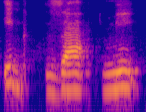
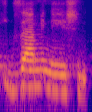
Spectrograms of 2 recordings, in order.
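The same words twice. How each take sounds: First: "Examination" slowly as ex, a, mi, na, tion; syllable by syllable. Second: Said in the usual way. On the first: Shown as a demonstration. Teacher showing five syllables to students, syllable by syllable. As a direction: break "Examination" into five separated beats. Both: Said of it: "Five syllables are there".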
